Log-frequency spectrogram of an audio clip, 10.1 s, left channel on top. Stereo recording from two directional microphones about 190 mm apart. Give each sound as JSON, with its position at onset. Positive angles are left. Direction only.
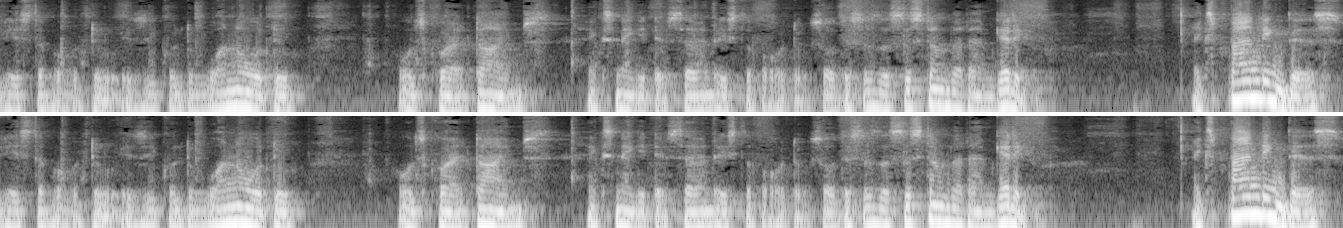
{"t": 0.0, "sound": "speech", "side_deg": -30}
{"t": 3.0, "sound": "speech", "side_deg": -30}
{"t": 8.8, "sound": "speech", "side_deg": -30}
